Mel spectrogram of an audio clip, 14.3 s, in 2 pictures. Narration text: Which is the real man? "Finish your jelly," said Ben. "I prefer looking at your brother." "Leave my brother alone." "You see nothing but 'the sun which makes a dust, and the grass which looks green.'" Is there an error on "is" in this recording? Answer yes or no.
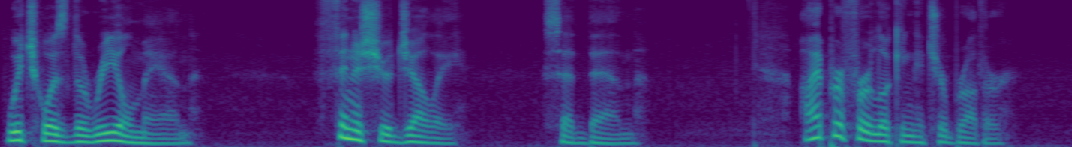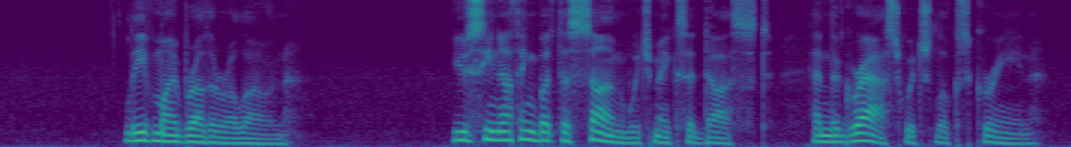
yes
